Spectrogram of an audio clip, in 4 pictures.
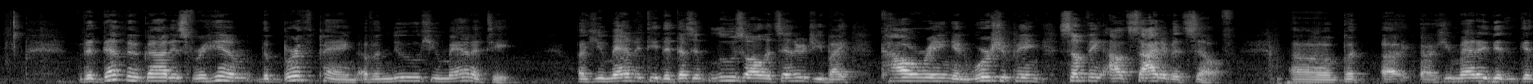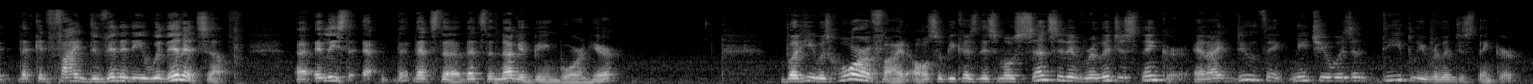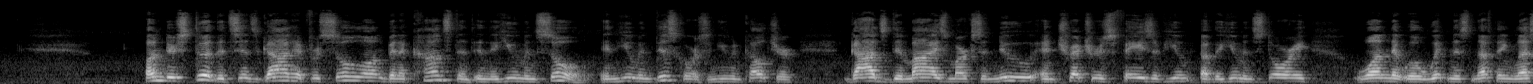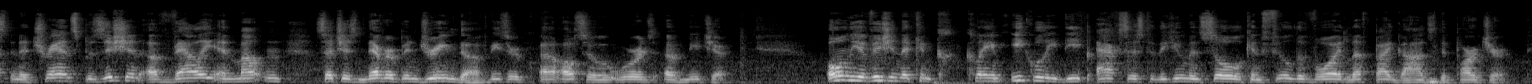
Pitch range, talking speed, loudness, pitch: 125-160 Hz, 155 wpm, -23 LUFS, 145 Hz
